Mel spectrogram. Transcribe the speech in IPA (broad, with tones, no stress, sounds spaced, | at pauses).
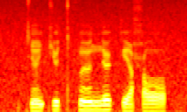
c ɛ̃˨ c ʉ˦ t f œ̃˦ n ø˦ k e˨ ħ ɔ˨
